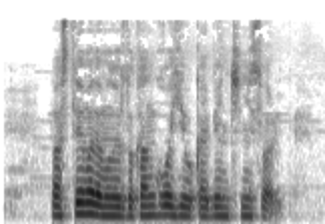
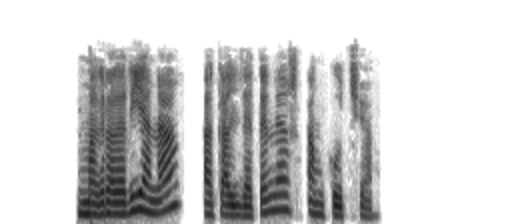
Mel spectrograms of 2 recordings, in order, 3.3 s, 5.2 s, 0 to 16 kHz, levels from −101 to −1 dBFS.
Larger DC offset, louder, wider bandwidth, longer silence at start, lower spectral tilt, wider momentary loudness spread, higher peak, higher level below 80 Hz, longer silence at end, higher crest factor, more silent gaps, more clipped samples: neither; second, -22 LUFS vs -18 LUFS; first, 11.5 kHz vs 7.6 kHz; second, 0.55 s vs 0.8 s; about the same, -7 dB/octave vs -6 dB/octave; first, 13 LU vs 9 LU; second, -6 dBFS vs -2 dBFS; second, -66 dBFS vs -54 dBFS; second, 0.45 s vs 1.45 s; about the same, 18 dB vs 18 dB; second, none vs 1.84-2.03 s; neither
